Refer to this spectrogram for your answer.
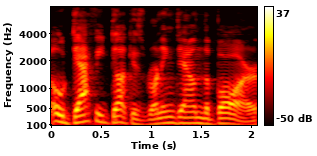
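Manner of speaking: plain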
